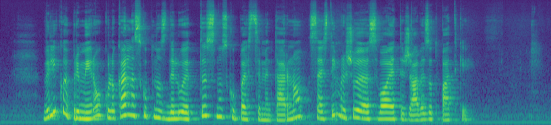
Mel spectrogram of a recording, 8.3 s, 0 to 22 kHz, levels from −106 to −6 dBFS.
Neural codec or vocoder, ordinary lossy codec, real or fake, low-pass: none; none; real; none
